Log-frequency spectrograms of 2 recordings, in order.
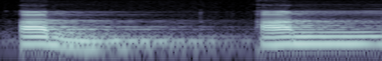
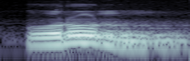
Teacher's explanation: প্রকাশ্য নুন সাকিন এর বাম পাশে ইজহারের অক্ষর আছে আইন এখানে নুনটাকে স্পষ্ট করে পড়তে হবে অর্থাৎ আ মিলবে নুনের সাথে আন আন গুন্না করা যাবে না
